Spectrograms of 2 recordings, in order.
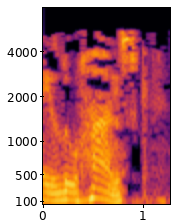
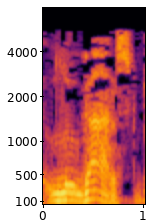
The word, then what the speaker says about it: Luhansk: the Ukrainians say Luhansk, the Russians say Lugansk, because there's not an H sound in Russia.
